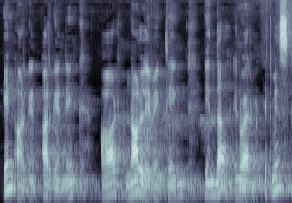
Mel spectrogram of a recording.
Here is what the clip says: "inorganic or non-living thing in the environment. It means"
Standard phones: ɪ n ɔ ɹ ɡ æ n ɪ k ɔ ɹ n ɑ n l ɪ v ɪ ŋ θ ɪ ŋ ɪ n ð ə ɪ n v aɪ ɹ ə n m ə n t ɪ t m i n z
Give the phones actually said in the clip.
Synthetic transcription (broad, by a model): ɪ n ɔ ɹ ɡ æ n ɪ k ɔ ɹ n ɑ n l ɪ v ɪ ŋ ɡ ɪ ŋ ɪ n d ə ɪ n v aɪ ɹ ə n m ə n t ɪ t m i n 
